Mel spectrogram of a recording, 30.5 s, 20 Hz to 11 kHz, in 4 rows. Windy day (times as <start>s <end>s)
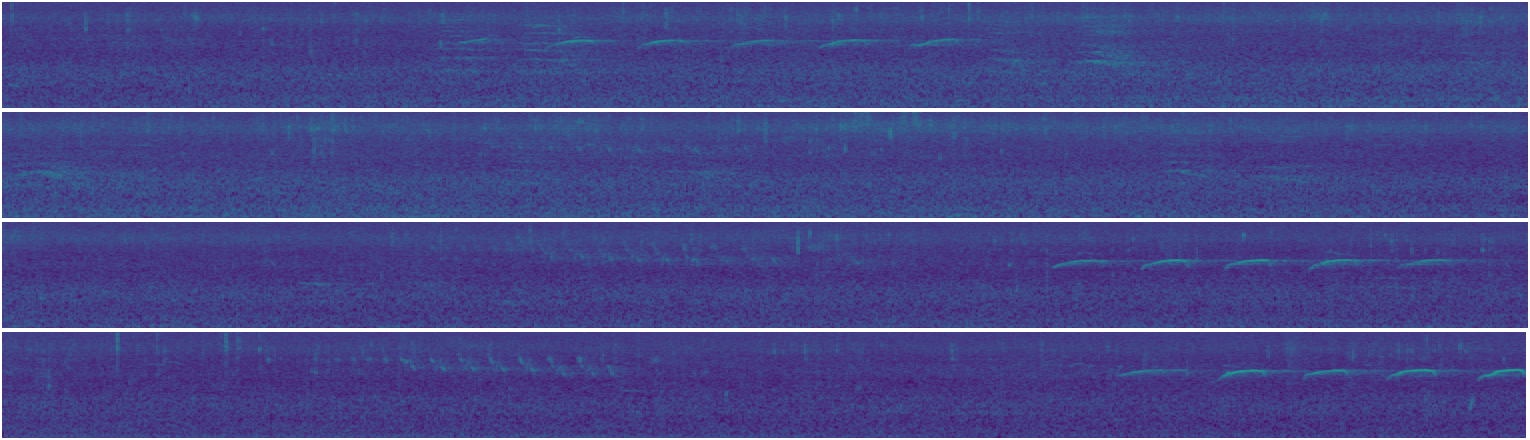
4.9s 18.5s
